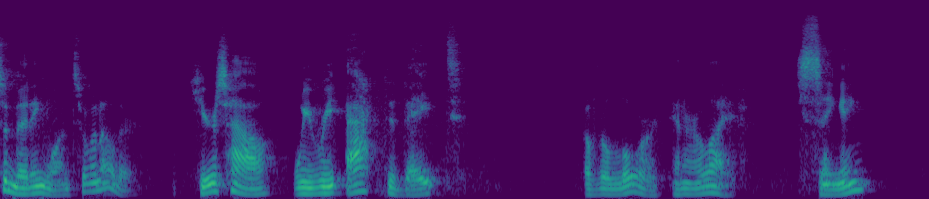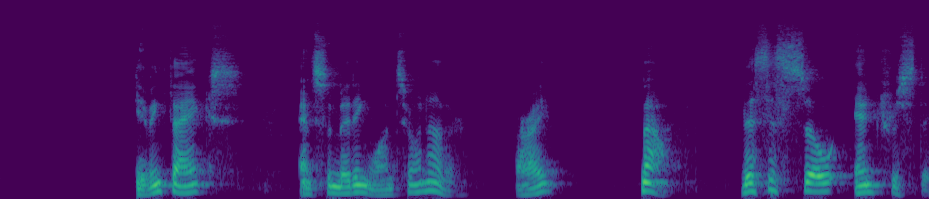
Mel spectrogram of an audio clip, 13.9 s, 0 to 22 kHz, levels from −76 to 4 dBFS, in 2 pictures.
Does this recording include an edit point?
yes; 2 cuts; at 1.2 s, 4.3 s

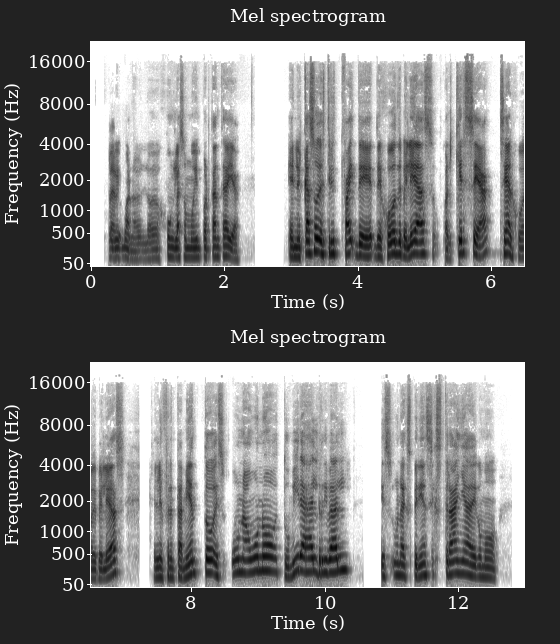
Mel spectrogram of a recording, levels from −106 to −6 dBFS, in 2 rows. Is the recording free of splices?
no; 2 cuts; at 6.1 s, 11.6 s

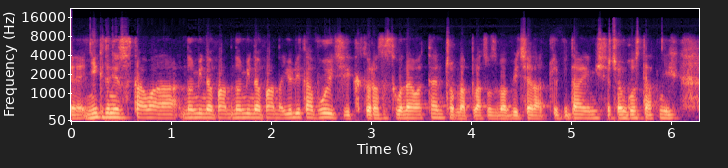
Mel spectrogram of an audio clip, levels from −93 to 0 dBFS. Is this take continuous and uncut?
no; 2 cuts; at 1.6 s, 5.4 s

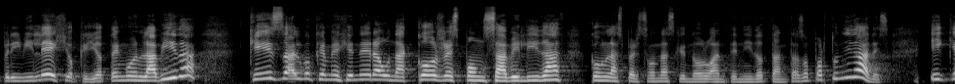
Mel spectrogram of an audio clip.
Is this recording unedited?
yes; 0 cuts

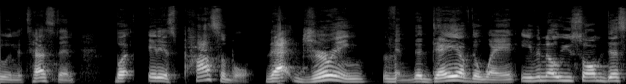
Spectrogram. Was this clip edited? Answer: yes; 3 cuts; at 1.3 s, 2.6 s, 4.0 s

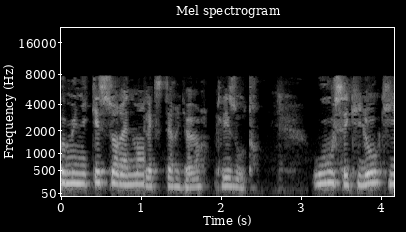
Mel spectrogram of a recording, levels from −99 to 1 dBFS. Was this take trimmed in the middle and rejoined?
yes; 2 cuts; at 1.0 s, 1.9 s

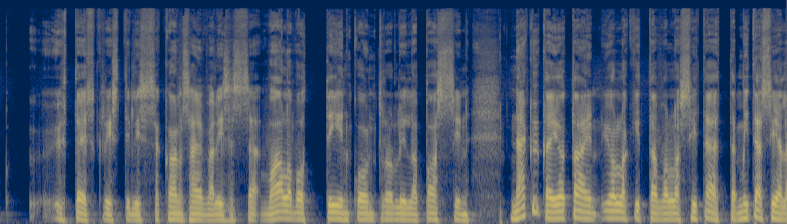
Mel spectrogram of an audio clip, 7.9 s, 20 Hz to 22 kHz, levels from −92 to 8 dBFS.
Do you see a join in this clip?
yes; 2 cuts; at 2.6 s, 5.5 s

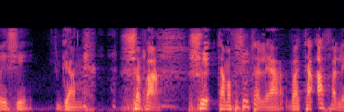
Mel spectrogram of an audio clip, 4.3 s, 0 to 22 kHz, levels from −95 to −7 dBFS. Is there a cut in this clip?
yes; 1 cut; at 2.7 s

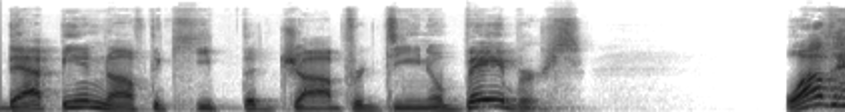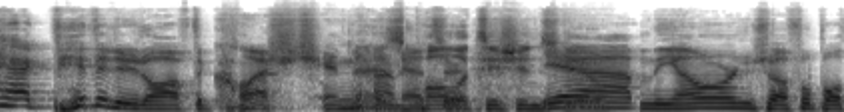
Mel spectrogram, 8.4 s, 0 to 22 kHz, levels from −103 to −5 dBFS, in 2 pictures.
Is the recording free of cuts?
no; 2 cuts; at 6.2 s, 7.4 s

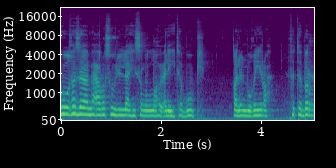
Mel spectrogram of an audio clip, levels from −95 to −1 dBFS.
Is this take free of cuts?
no; 1 cut; at 2.3 s

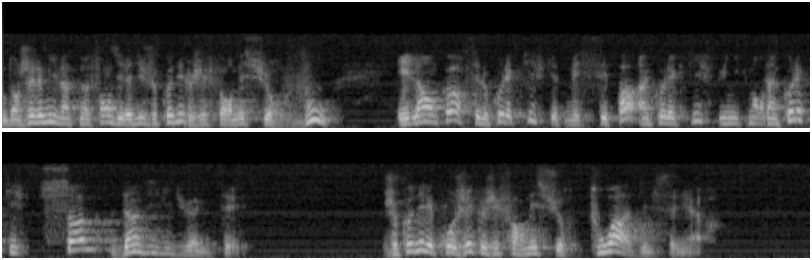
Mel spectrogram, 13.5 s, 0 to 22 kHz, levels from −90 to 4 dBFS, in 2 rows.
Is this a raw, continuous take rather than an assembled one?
no; 4 cuts; at 1.5 s, 4.7 s, 6.3 s, 6.9 s

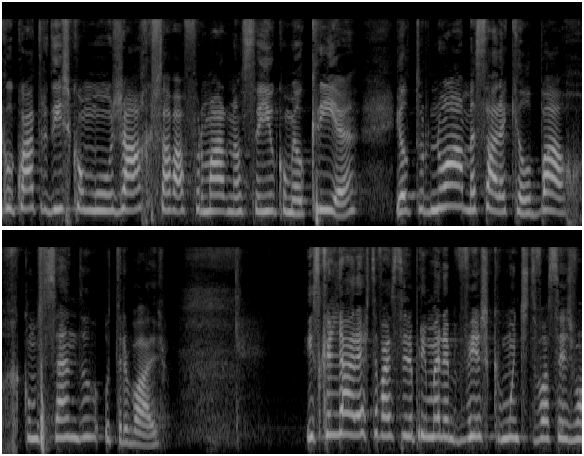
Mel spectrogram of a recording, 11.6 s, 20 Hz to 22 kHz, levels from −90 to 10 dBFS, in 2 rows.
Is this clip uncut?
yes; 0 cuts

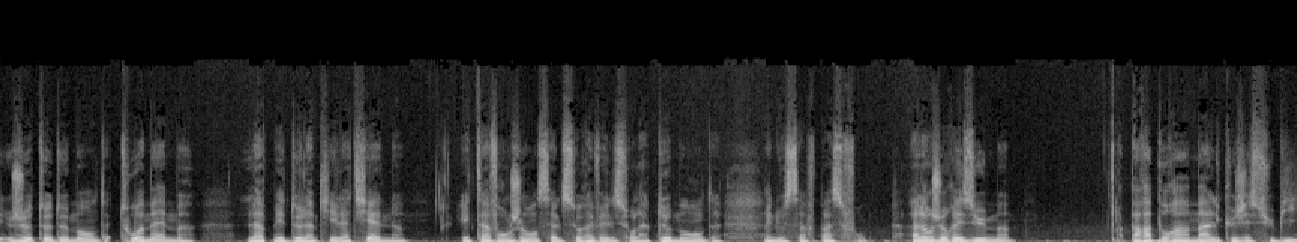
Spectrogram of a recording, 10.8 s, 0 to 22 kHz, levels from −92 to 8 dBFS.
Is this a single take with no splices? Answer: no; 7 cuts; at 0.9 s, 2.2 s, 2.6 s, 5.4 s, 6.4 s, 7.0 s, 7.4 s

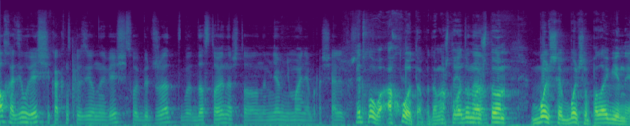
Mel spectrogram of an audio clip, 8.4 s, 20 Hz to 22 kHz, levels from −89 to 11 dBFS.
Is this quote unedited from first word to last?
no; 4 cuts; at 0.9 s, 1.7 s, 2.4 s, 4.8 s

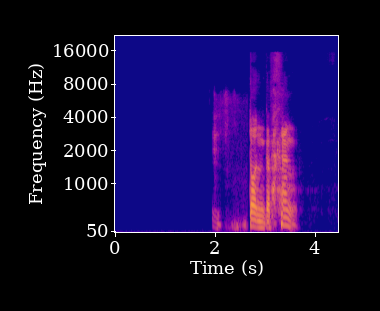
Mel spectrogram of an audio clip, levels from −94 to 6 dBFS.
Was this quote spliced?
yes; 1 cut; at 2.6 s

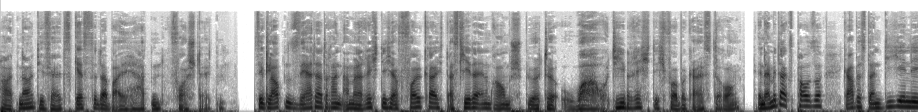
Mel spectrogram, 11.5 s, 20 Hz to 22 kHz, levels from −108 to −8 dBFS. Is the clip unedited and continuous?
no; 5 cuts; at 3.0 s, 3.7 s, 4.3 s, 5.6 s, 7.8 s

